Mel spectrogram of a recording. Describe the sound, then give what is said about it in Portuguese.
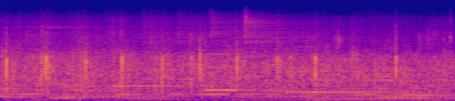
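An audience at a church service claps together for Jesus in a steady, even rhythm, the claps sharp and moderately loud over sustained, held musical tones underneath, with no one speaking. “Dê uma salva de palmas a Jesus aí.”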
